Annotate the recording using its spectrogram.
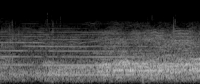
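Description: Football stadium crowd noise with a few long held tones running through it. It swells louder about halfway through as the attack closes on goal, with voices rising over it.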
